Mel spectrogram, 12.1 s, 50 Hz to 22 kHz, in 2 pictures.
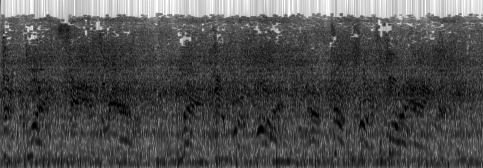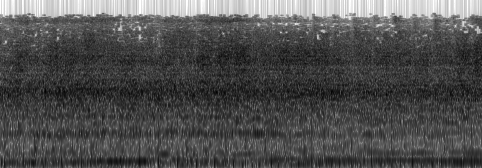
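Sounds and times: distorted electric guitar riff: 0:00.0 - 0:12.0
drums: 0:00.0 - 0:12.0.

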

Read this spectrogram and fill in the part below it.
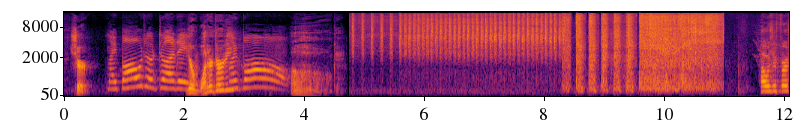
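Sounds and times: impact lawn sprinkler ticking: 0:04.8 - 0:11.0.

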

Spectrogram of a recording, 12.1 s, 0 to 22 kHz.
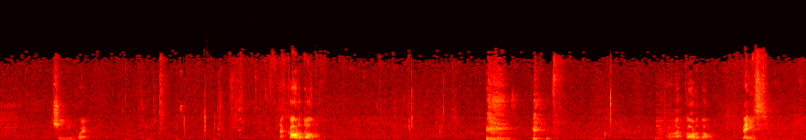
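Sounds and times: person coughing: 0:07.3 - 0:08.4.

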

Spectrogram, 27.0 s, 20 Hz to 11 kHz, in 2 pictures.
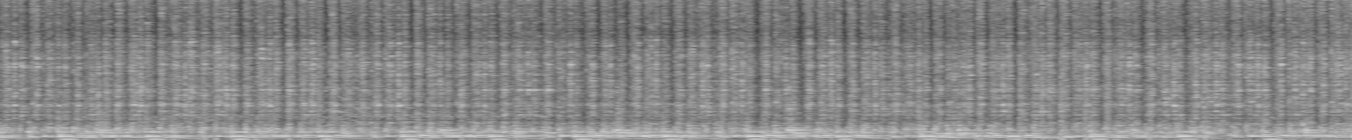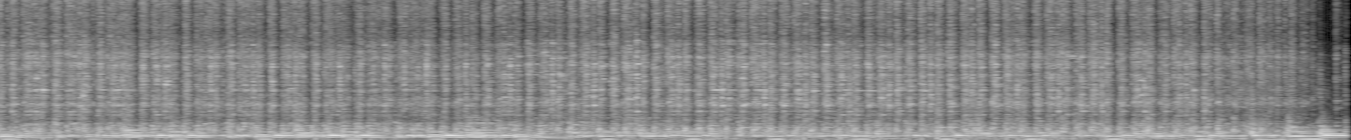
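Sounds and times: iron castanets clattering: 0:00.0 - 0:27.0
plucked bass lute: 0:00.0 - 0:27.0.

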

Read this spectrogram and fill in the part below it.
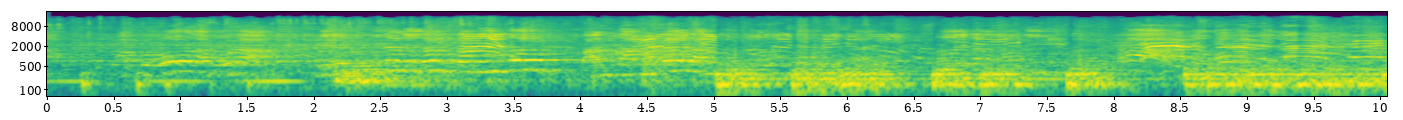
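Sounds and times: children shouting together: 0:02.7 - 0:10.0.

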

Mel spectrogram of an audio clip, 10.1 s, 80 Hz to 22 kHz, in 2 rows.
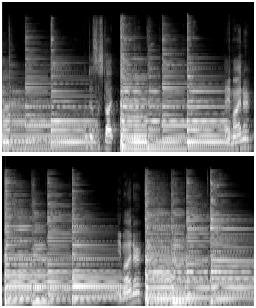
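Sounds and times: acoustic guitar strums: 0:00.0 - 0:10.0.

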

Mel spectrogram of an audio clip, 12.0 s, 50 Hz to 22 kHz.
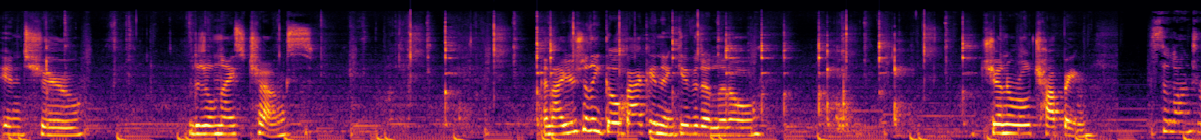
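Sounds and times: metal tongs clicking on bowl: 0:00.4 - 0:00.8, 0:02.6 - 0:03.3, 0:04.0 - 0:09.9
scissors snipping meat: 0:02.6 - 0:09.8.

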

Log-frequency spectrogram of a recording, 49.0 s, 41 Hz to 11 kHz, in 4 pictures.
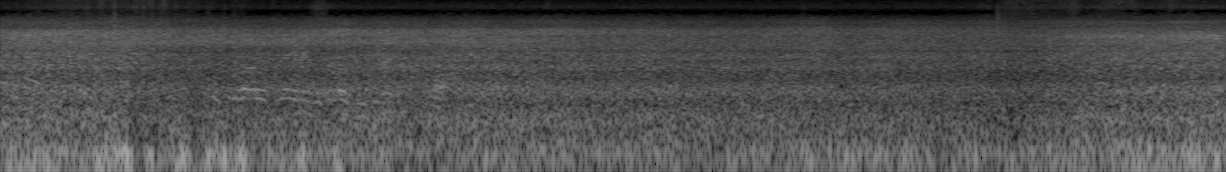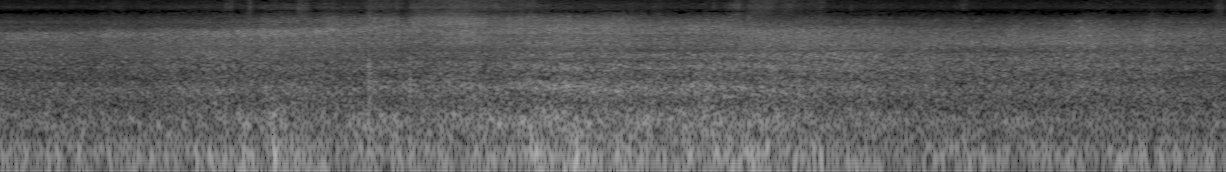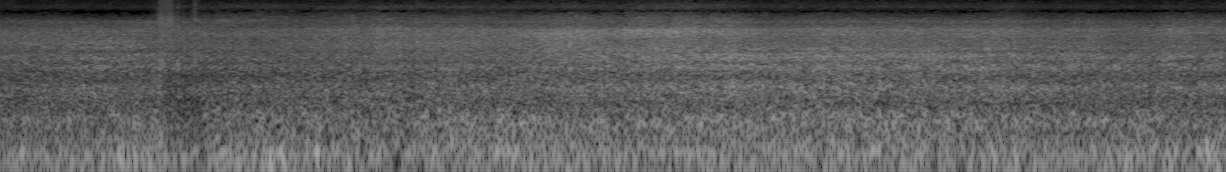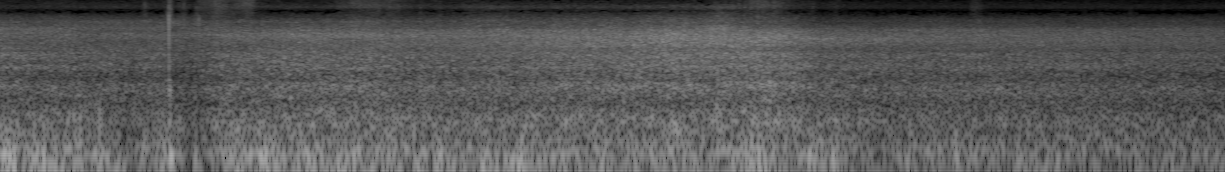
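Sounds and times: surf breaking over rocks: 0:10.5 - 0:48.4.

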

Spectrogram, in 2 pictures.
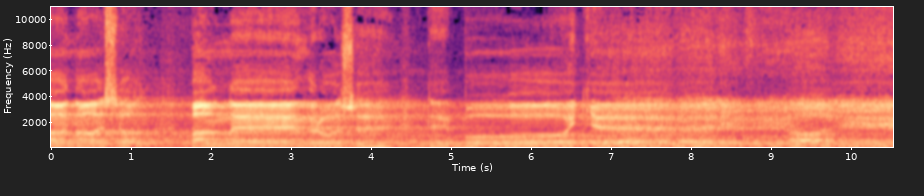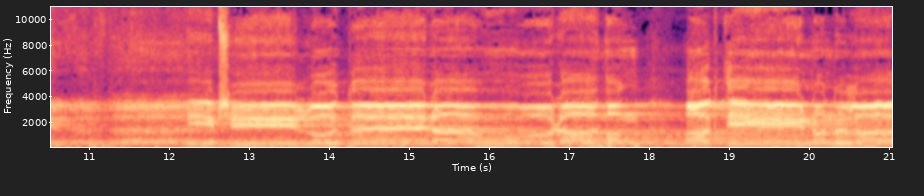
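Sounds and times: low held drone: 0:00.0 - 0:21.0
person chanting slow melody: 0:00.0 - 0:21.0.

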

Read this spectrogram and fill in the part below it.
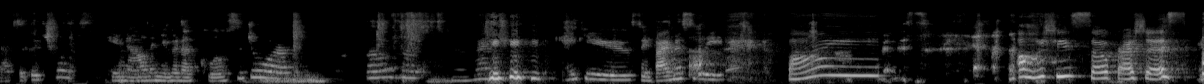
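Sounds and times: girl saying bye: 0:02.6 - 0:03.1.

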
